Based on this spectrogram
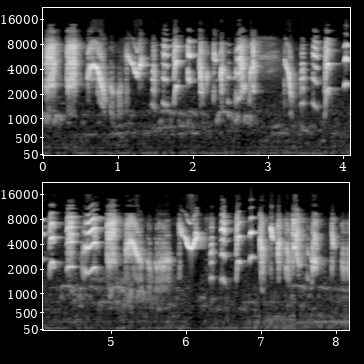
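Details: Long-tailed shrike in continuous, fiery song used to train caged birds: a rapid, varied medley of harsh chatter, pure whistled slides and clicking notes, almost without pauses.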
